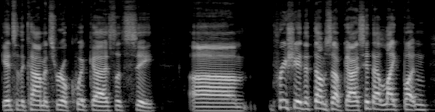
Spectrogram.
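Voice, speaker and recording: His voice sits a little high with a sharp tone, and he speaks at a normal speed. The wrestling host is shaking off a cold as he casually chats and reads viewer comments on a live stream, loose and repetitive, often trailing off.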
